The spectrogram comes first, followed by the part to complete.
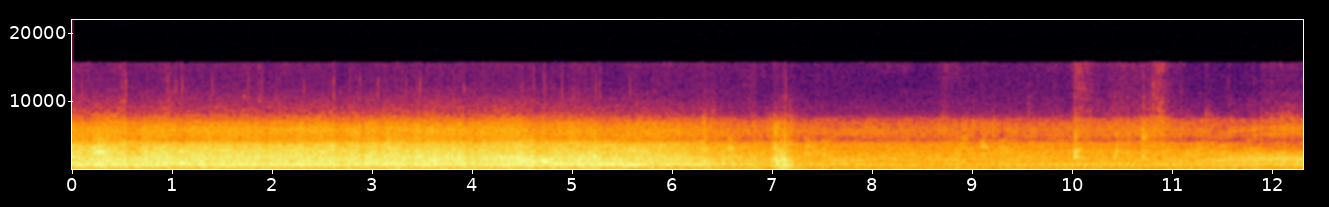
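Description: Electric commuter train heard from inside the carriage at a station platform: a steady hum and rumble of running equipment, with a single clunk about seven seconds in, after which it is quieter.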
